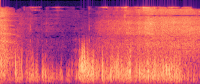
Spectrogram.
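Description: Wind buffeting the microphone, a gusty rush that swells about a second in.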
